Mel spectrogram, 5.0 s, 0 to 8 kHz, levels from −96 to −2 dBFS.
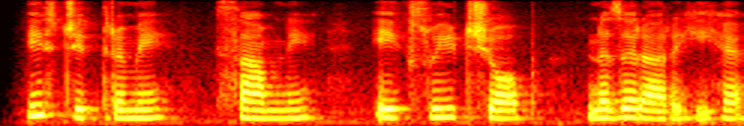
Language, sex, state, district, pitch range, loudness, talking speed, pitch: Hindi, female, Chandigarh, Chandigarh, 195-215 Hz, -16 LUFS, 130 wpm, 200 Hz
